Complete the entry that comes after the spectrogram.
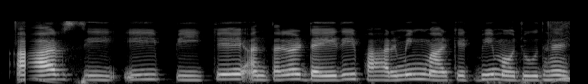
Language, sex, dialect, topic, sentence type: Hindi, female, Marwari Dhudhari, agriculture, statement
